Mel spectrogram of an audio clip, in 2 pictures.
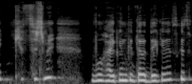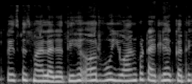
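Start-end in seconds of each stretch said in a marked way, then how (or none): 0.0-0.7 higher amazed question; can it really be true; husband can't believe the good news, higher. Acted. Husband hears pregnancy confirmed.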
